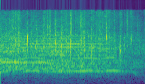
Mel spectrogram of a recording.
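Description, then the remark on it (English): A crowd at a political speech claps and cheers after a pledge to make deep cuts to the NYPD budget, in a dense, continuous burst of applause that holds at a steady, loud level throughout, with a faint sustained whistle-like tone beneath it. “And the crowd of liberal wackos goes nuts.”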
